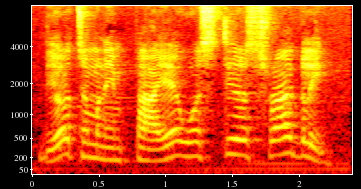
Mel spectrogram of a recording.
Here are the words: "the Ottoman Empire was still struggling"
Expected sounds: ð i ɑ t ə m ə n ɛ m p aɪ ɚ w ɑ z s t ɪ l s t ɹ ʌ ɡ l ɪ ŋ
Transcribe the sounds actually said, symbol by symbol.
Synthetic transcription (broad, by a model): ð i ɑ t ə m ə n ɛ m p aɪ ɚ w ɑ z s t ɪ l s t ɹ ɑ ɡ l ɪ ŋ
